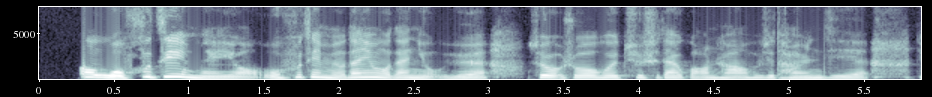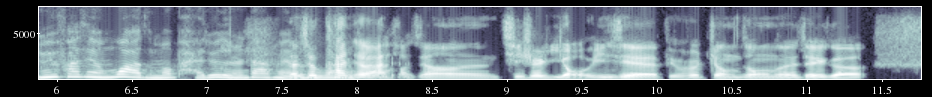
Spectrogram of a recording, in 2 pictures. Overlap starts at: 7.1 s

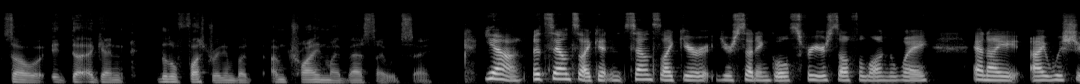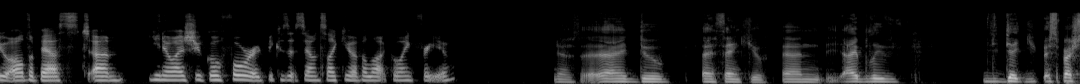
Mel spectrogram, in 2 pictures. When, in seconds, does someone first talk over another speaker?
none

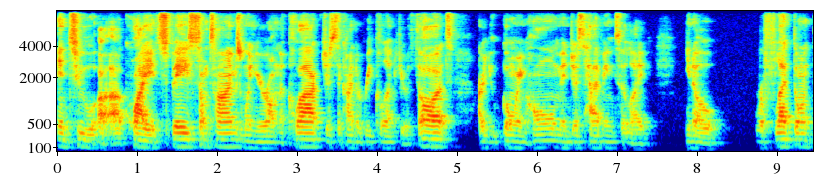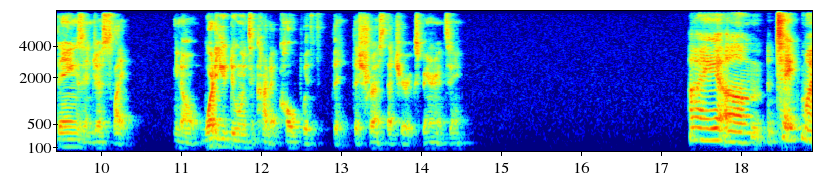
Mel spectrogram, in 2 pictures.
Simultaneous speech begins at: none

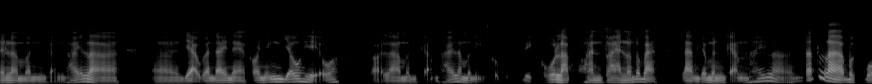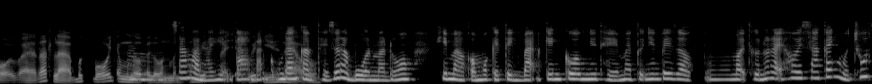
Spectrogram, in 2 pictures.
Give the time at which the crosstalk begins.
9.9 s

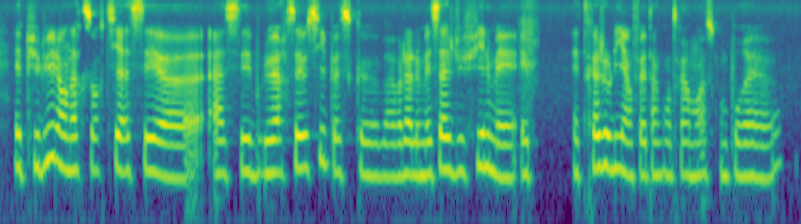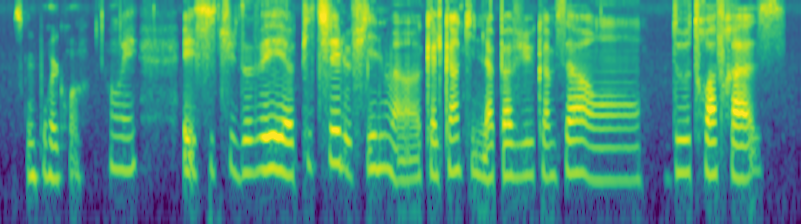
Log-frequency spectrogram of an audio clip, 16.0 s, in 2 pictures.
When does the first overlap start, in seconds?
none

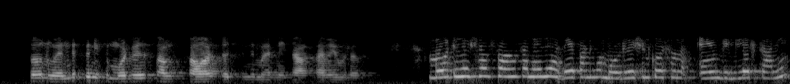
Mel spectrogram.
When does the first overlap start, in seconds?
none

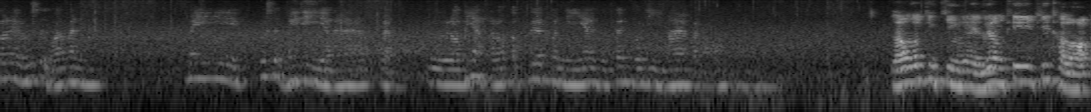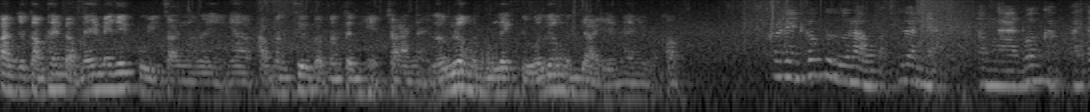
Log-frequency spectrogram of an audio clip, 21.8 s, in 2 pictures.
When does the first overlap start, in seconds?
none

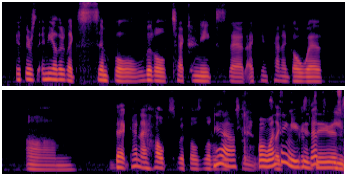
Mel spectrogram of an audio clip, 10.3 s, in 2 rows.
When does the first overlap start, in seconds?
8.3 s

